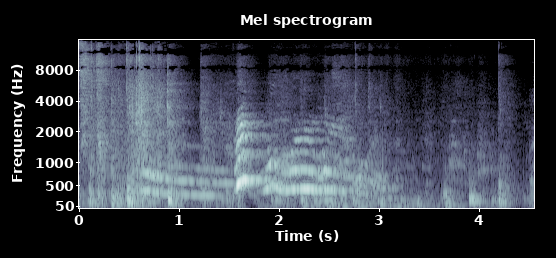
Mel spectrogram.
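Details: Pet huskies, including Lola, a puppy grown nearly to full size, react indoors to a scary movie costume prank. Rustling comes first, then a sudden, drawn-out, tonal husky whine that wavers and falls away, with scuffling afterward.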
